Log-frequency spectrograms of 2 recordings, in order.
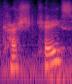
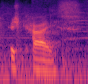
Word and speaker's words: Cascais: I'm going to have a much harder time pronouncing the Gracie Barra school you're from. Is it Cascais, is it? Cascais. Cascais, which is just outside Lisbon in Portugal, right?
